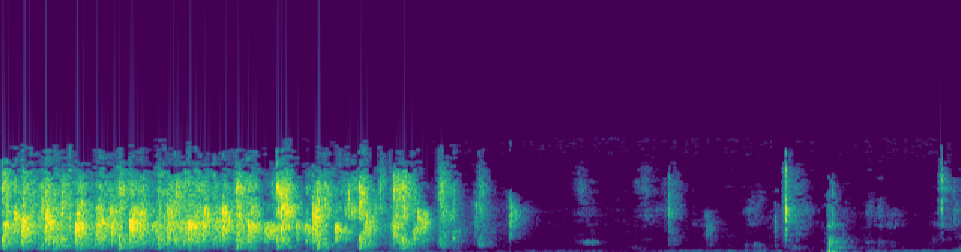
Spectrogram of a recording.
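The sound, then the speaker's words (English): An audience at a meeting bursts into loud, dense applause and cheering for the evening's speaker. It holds for about four seconds, then thins out into scattered individual claps, with one sharp thump at the end. “Give it a cheer for Rich.”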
